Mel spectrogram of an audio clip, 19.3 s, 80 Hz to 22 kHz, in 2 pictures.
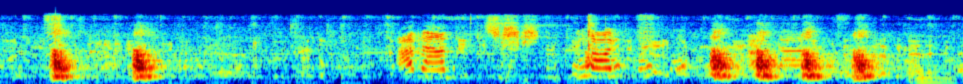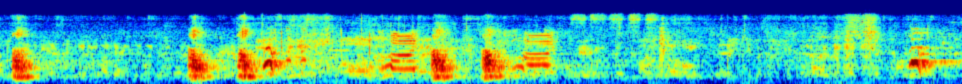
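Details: Kuvasz dogs at the fifth Kuvasz club show in Kishegyes, 2017: short, sharp barks burst out in irregular runs across the recording, with people talking throughout and faint music underneath.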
